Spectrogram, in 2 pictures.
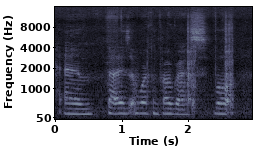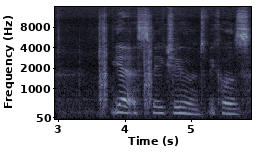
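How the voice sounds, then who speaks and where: A woman's fairly low voice carries fairly even intonation over noticeable background noise. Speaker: vlogger. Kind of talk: casual vlog chat. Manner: flat, low energy; casual, rambling with restarts.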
